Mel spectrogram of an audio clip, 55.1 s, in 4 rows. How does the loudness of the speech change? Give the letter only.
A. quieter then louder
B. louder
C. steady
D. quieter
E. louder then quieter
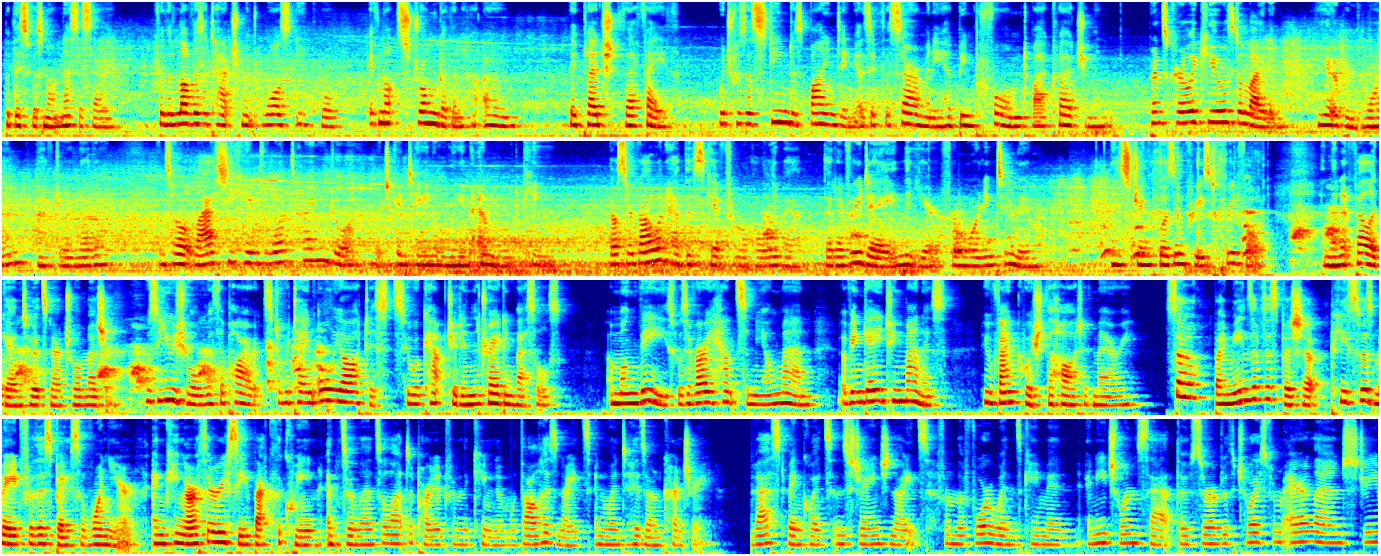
D.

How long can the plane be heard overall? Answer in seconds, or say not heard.
25 s.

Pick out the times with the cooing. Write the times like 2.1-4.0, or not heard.
not heard.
